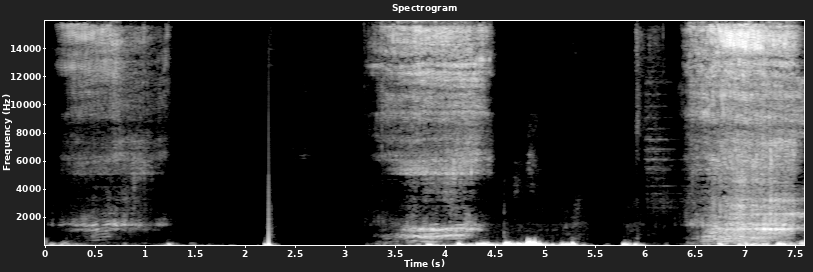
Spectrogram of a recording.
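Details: Man sleeping on the tiled floor snoring very loudly: harsh snores with deep fluttering rumbles and snorts, separated by silent pauses.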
